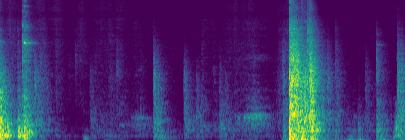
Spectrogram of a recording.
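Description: A heavy used glass shower door is fitted onto its track, giving scattered knocks, scrapes and a loud sliding clatter near the end, with quiet pauses between bursts.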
